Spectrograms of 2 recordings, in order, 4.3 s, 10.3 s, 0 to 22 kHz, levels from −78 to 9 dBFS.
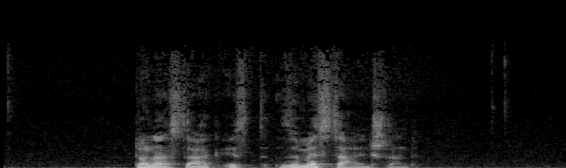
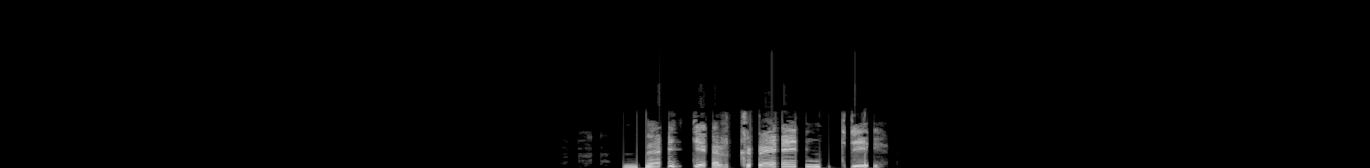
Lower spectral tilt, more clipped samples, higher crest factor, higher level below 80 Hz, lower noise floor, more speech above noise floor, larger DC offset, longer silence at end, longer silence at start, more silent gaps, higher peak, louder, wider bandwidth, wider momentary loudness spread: first, -6 dB/octave vs -4.5 dB/octave; neither; about the same, 20 dB vs 22 dB; first, -46 dBFS vs -52 dBFS; second, -56 dBFS vs under -90 dBFS; second, 35 dB vs over 75 dB; neither; second, 1.2 s vs 3.65 s; second, 1 s vs 4.65 s; neither; second, -4 dBFS vs 0 dBFS; second, -21 LUFS vs -15 LUFS; first, 16 kHz vs 7.8 kHz; about the same, 13 LU vs 12 LU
